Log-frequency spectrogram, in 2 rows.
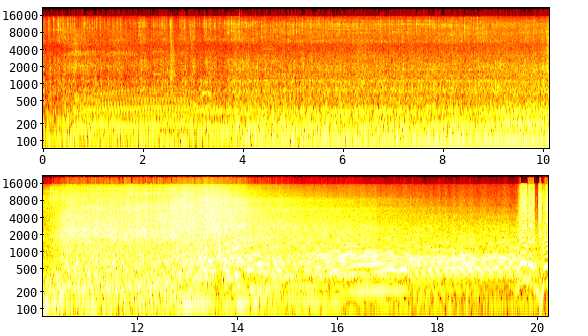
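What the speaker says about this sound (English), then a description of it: "Wow, what a drag race that was. Side by side all the way down now." E85-fuelled trucks drag racing side by side at Newport Raceway in a no-prep event: engines idle and build, then roar loudly in full acceleration as they launch and pull away, with an announcer talking throughout.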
